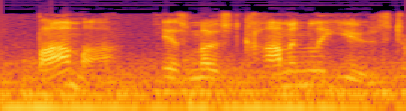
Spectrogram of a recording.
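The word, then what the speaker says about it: בָּמָה: which Satan fell is Strong's Hebrew word 116 pronounced Bama Bama is most commonly used to refer to a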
